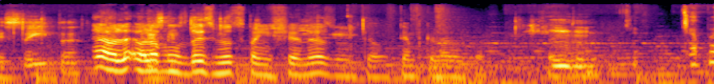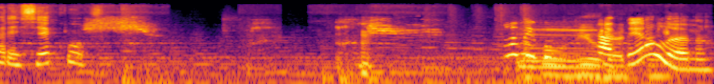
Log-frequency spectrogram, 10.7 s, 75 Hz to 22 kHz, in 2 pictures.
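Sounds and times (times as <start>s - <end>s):
speech: 0.0s - 6.5s, 8.0s - 8.3s, 9.1s - 10.6s
laughter: 7.9s - 8.2s
cat meowing loudly: 8.0s - 10.0s.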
